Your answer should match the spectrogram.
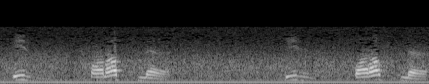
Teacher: وقتی که زال به صاد برسه باز ادغام صورت نمیگیره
